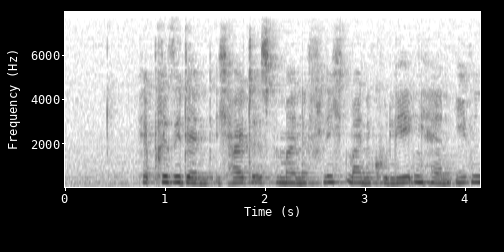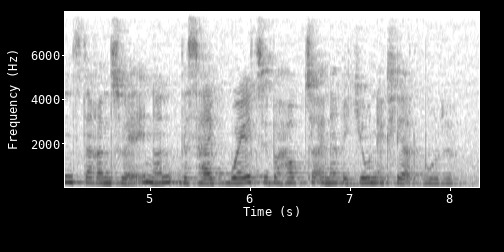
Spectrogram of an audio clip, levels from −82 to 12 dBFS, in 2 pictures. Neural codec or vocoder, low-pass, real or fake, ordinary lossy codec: codec, 16 kHz, 16 kbps, FreqCodec, larger model; none; fake; none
